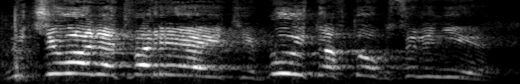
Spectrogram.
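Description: High-pitched cocky young dandy. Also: male voice, animated, fast talker, bright, forceful tone, heavily acted. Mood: loud, impatient. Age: young adult. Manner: breezy, teasing, boastful. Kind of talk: 1960s Soviet radio play acting.

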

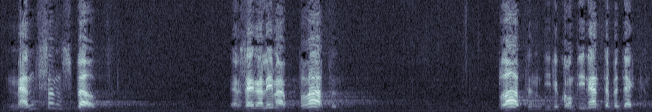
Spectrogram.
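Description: A man's voice: on the high side, animated, a little slow, bright, forceful tone, exaggerated voice. A man playing a coldly menacing machine in an old radio drama, declaiming ominously. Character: machine producing plates, coldly menacing, prophesying domination. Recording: long reverberant hall.

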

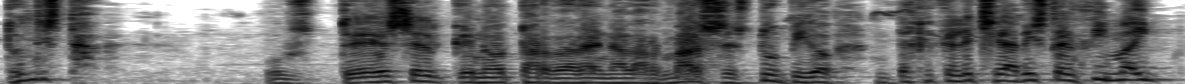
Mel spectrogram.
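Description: An actor playing a grumbling, frightened, bumbling tramp in a radio drama, stammering and muttering. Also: male voice, medium pitch, moderate pace, slightly rough. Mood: bewildered, indignant. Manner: stammering, muttering, easily flustered.

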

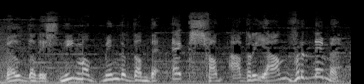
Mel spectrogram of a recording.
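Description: A man's voice: high voice, very animated, normal speed, gravelly, music in the background, full character voice. A man playing a shrewd Flemish police investigator who presses with pointed questions in a TV crime drama. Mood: insistent, probing. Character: shrewd, insistent male police investigator reasoning through a case. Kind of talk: naturalistic TV crime drama acting.

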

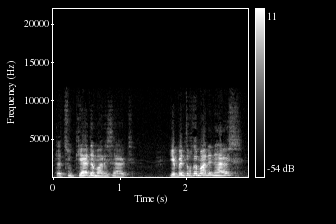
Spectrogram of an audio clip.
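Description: A woman's voice: medium pitch, brisk, sharp tone, natural voice. An actress playing a fed-up, overworked Amsterdam cleaning woman and wife in a comic radio drama, blunt and complaining, with an Amsterdam accent. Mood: defiant. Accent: Amsterdam Dutch.

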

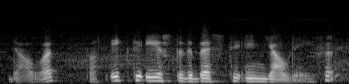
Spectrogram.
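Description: A woman's voice: a bass voice, lively intonation, slow, darkish tone, a little hiss or hum, full character voice, poor audio. An actress playing a knowing wife who challenges her husband in a radio play, with pointed delivery. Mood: gently challenging.

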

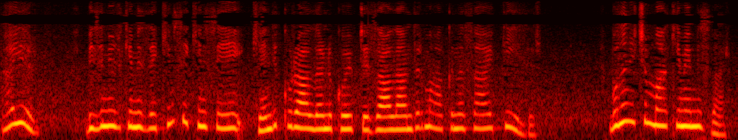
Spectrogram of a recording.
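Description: Wistful young tribeswoman, high voice, formal storytelling delivery, radio play with light background noise. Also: lively intonation, a little fast, warm tone, rough recording. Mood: troubled, earnest. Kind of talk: radio theatre acting.

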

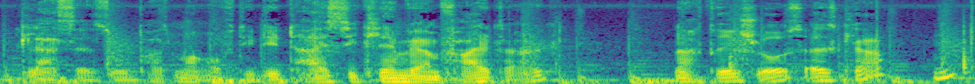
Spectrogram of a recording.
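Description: An actor playing a slick, sleazy porn director in a radio drama, upbeat, chummy and wheedling. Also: male voice, deep voice, expressive, moderate pace. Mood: breezy persuasion. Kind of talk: radio crime drama acting. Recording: music behind the voice.

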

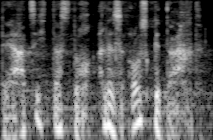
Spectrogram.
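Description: An actor playing a defensive, indignant imprisoned swindler in a radio drama, speaking emphatically in clipped phrases. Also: male voice, normal speed, a bit bright, lightly acted. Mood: bitter. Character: imprisoned swindler, defensive, indignant man blaming his runaway partner. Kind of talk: German radio drama acting.

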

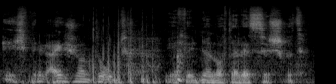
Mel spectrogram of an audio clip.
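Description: An old widower close to death in a radio crime play. His voice is full of gravel and fry, and he speaks in wordy self-accusation, submissive and morbid. There is noise behind him. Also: fairly low pitch, expressive, normal speed. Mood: weary, self-pitying. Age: older. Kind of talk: German radio crime drama acting.

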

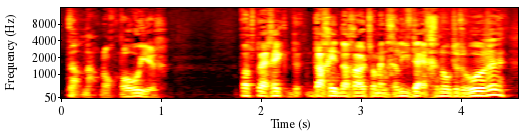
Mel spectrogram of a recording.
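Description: A harried colonial island resident from a radio drama, indignant and defensive. His husky, mid-pitched voice moves widely between muttering and outbursts, with a sarcastic, exasperated edge. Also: expressive, brisk.

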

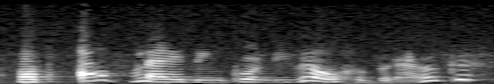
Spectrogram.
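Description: A woman's voice: fairly high pitch, sing-song, moderate pace, husky, rough recording. A woman playing a sweetly insistent wife in a radio play, coaxing and mildly scolding. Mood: solicitous. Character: sweetly insistent wife prodding her husband.

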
